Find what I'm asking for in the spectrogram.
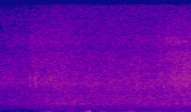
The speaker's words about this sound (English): you can hear those waves crashing on the beach.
